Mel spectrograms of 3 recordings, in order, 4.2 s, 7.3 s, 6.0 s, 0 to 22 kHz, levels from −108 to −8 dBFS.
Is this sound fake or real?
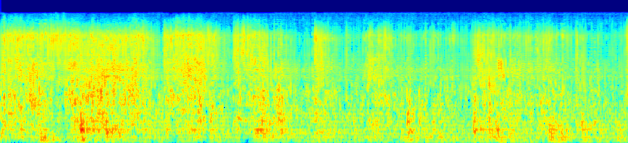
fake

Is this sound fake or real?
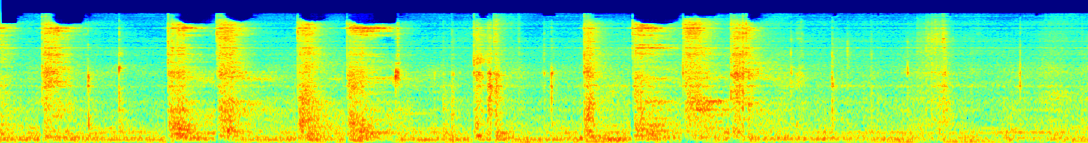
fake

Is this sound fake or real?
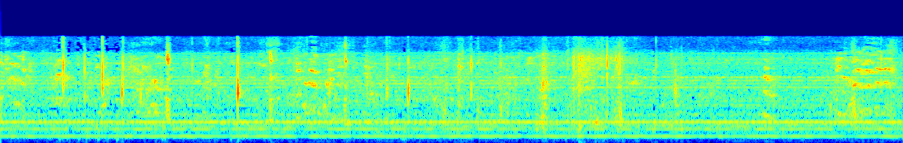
fake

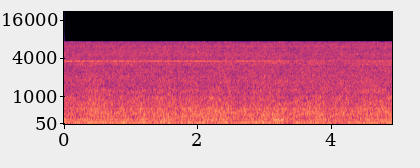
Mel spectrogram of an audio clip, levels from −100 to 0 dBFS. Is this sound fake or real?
fake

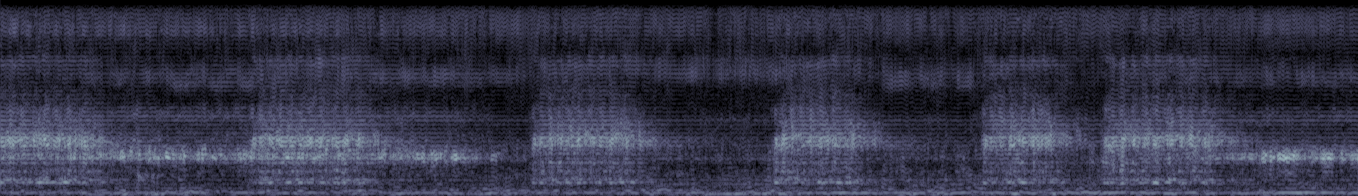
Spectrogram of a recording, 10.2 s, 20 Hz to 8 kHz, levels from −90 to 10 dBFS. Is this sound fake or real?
fake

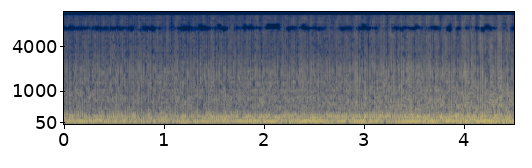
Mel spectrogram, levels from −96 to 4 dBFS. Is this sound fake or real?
fake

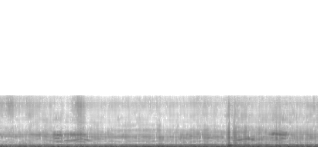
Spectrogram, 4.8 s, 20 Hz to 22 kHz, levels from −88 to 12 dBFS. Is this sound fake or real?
fake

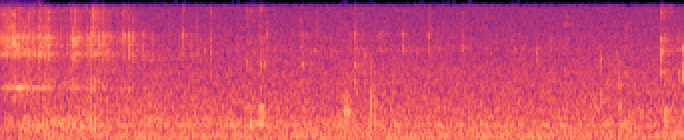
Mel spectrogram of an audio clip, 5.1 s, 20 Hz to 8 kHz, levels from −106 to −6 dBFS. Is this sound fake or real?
real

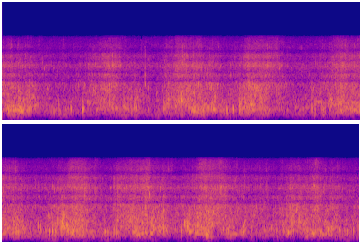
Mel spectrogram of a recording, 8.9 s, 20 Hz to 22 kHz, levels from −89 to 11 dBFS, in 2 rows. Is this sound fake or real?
real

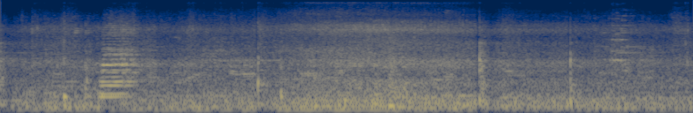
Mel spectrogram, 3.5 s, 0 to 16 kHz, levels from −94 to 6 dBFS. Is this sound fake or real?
real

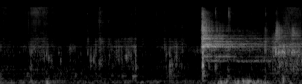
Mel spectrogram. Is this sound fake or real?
fake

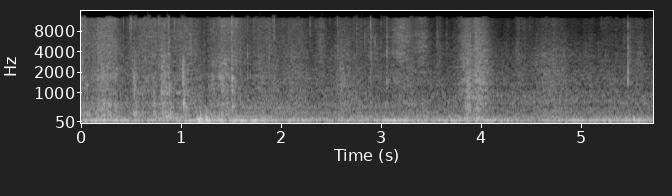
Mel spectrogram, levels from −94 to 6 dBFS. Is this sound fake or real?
real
